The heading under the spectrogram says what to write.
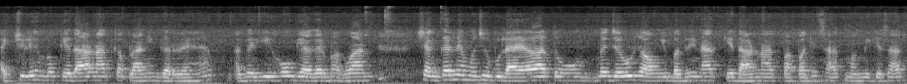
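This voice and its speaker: With little pitch movement and a normal pace, a young woman whose voice sits on the low side talks to viewers in her home vlog. Chatty and addressing them as "guys," she describes her day and her family over background music, with a little hiss or hum.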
